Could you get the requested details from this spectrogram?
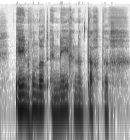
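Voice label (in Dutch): "eenhonderdennegenentachtig", Dutch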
